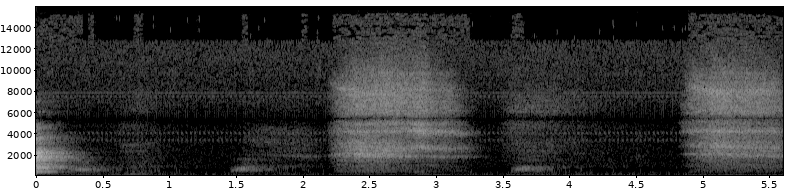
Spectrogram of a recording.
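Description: Rhythmic breathing during a pole core warm-up, with several audible breaths alternating between sharp exhales and softer inhales, close and fairly quiet with no speech.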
